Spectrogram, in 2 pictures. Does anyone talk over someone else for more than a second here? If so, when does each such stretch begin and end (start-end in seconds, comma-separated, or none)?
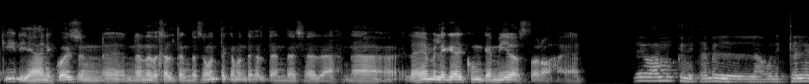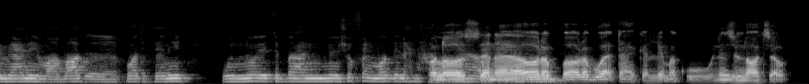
12.4-13.8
